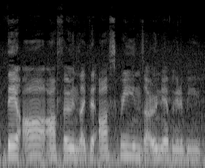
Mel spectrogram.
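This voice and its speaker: A young woman who is a native Somali speaker, talking about her work in a relaxed conversation. She talks thoughtfully and fills it with "like" and restarts. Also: on the low side, fast talker, slight background noise. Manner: chatty and thoughtful, many "like" fillers and restarts. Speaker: guest, zine maker. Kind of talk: casual conversation.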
